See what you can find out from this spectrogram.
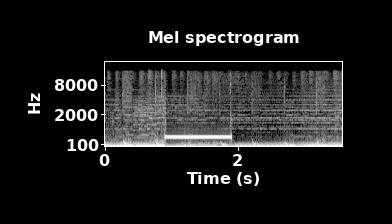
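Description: A telephone rings with a single steady electronic tone lasting about a second, loud, over a pulsing rhythmic music bed with no voices, during a listener call-in game on the radio station Énergie.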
